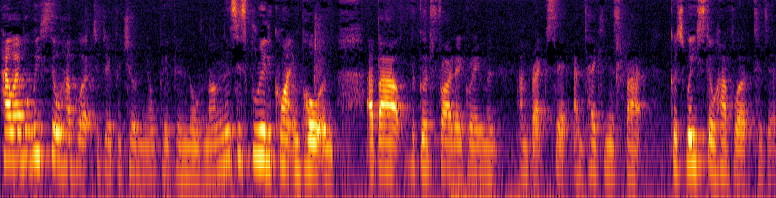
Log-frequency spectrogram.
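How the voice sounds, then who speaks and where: There is audible room echo as a woman with a fairly low pitch and vocal fry talks at a very fast pace, her loudness swinging widely. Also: ordinary pitch variation. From London, England. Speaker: children's commissioner. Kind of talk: conference speech.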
